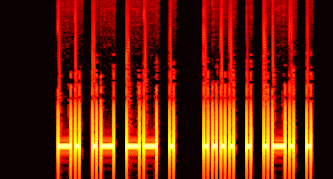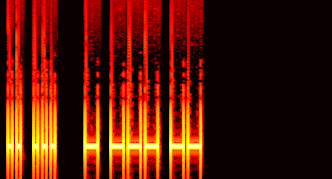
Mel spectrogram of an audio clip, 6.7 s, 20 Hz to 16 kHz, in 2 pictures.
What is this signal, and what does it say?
Morse code, heard as a keyed tone, about 28 wpm, 700 Hz. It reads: NAME HERE IS TOM
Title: Common QSO Phrases 28wpm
